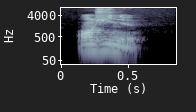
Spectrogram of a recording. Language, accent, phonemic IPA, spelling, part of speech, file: French, France, /ɑ̃.ʒi.nø/, angineux, adjective, LL-Q150 (fra)-angineux.wav
- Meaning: anginal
